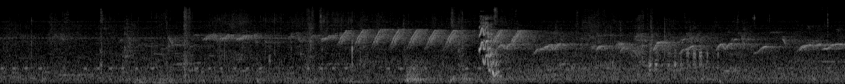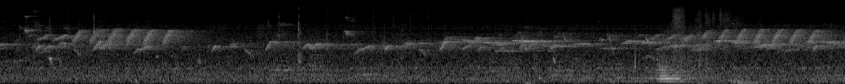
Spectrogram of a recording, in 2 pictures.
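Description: Bird song repeating three times, each phrase a fast high trill followed by a run of short falling chirps. There is a single sharp click about five seconds in.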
